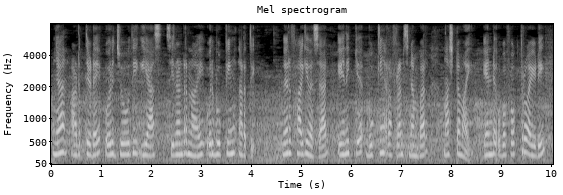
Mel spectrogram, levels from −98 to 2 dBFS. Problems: constant background noise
